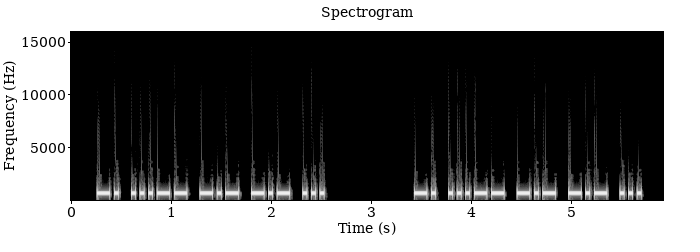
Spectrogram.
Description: Morse code, heard as a keyed tone, about 28 wpm, 700 Hz. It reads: N3KKS N3KKS
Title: USA Call Signs - 5 Characters - Repeated 3x - 28wpm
